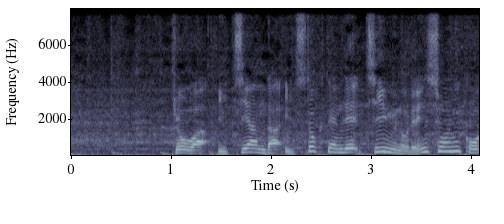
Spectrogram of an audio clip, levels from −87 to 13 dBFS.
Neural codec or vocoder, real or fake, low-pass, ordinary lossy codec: codec, 16 kHz, 8 kbps, FreqCodec, smaller model; fake; none; none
